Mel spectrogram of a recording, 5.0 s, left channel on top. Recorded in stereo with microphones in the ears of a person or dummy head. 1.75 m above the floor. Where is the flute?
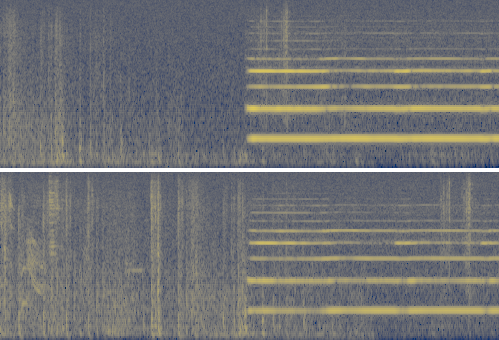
65° left (ahead or behind), 5 m.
